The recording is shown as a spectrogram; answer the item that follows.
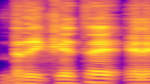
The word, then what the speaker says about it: Riquet: En castellano se dice Riquete el del copete, pero en francés la palabra es Riquet, eh, que quizá es una Mm, abreviatura de Enriquet, ¿no?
